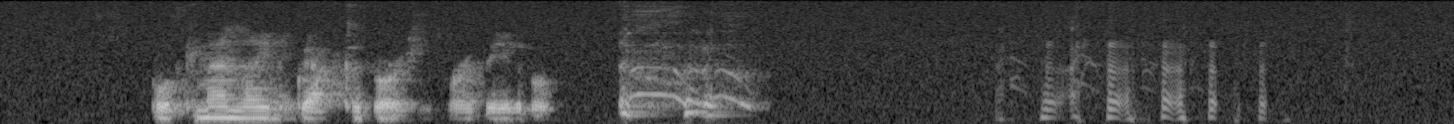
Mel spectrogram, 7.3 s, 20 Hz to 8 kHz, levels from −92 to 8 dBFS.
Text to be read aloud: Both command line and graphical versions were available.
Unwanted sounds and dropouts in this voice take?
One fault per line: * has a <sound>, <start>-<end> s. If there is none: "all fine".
* has a cough, 3.1-3.9 s
* has a laugh, 5.0-6.5 s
